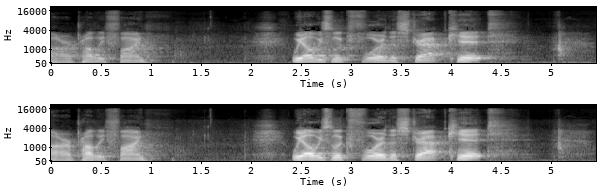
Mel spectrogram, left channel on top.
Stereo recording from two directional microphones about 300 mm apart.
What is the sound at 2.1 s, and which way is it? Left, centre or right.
Speech, centre.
